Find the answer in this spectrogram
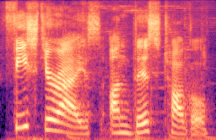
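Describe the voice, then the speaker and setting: Over soft background music, a streamer host with a medium-pitched voice and big pitch swings speaks at a slow pace. Her chat with viewers on a casual live stream is cute, playful and teasing in an anime-streamer way, full of giggles and exclamations.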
